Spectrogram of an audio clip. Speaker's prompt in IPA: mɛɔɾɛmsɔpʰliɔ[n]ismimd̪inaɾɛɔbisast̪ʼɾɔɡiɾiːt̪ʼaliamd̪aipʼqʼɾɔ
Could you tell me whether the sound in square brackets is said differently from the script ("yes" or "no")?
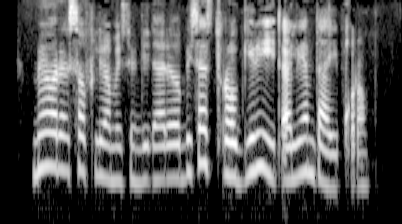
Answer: yes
